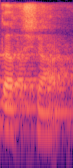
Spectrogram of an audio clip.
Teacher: خا ساکن ہے اور اس پہ حمز ہے. شین عین جلدی ادا کریں گے، عین وسط حلق سے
